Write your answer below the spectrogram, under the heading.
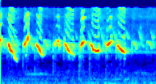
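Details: Greater green leafbird (cucak ijo) song meant to stir up other birds: loud swooping whistles sliding down and up, about eight notes in quick succession over a low background rumble.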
